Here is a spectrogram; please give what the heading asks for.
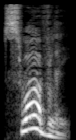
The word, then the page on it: suavely: British English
